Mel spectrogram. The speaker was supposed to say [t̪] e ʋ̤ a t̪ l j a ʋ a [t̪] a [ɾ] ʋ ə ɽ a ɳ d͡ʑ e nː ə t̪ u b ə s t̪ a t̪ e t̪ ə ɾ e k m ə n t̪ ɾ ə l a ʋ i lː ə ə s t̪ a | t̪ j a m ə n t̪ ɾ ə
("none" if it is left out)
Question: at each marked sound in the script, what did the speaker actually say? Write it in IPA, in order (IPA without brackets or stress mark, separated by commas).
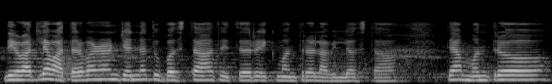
d̪, t̪, ɾ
